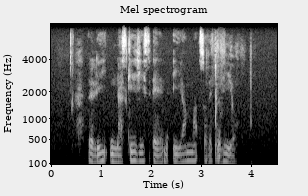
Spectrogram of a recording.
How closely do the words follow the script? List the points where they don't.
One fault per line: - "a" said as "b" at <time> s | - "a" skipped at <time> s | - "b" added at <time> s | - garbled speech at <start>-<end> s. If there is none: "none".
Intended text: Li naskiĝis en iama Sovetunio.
none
